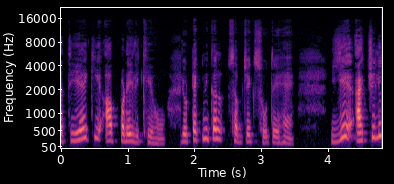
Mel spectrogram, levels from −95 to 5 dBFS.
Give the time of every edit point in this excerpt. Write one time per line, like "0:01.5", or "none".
0:01.6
